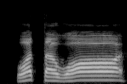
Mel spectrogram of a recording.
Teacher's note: শুধু ওয়াও টান হবে, এখানে ওয়াও মাদ্দা আছে, ওয়াও টান হবে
